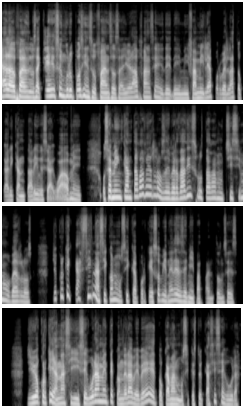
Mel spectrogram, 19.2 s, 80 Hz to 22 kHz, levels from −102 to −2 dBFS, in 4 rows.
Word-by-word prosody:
Era 210 +1 +8
la 200 -3 +10
fan, 190 -3 +7
o 170 - -1
sea, 190 - +5
que 210 +6 +3
es 225 +3 -1
un 235 - +4
grupo 215 0 +2
sin 220 -4 +1
su 170 -3 -2
fans, 160 0 +2
o 160 - 0
sea, 150 0 -6
yo 155 +2 -4
era 175 +3 -1
fans 175 -3 -4
de 175 -6 -6
de 145 0 -5
de 140 0 -4
mi 140 0 -3
familia 160 +5 -1
por 155 -6 -17
verla 145 +4 -4
tocar 145 -3 -9
y 150 - -8
cantar, 140 -3 -4
y - - -2
yo - - -5
decía: 160 -1 -4
"Guau", - - -1
me 170 -5 -4 0.4
o - - -2
sea, 240 - +6
me 235 +1 +6
encantaba 240 +5 +2
verlos, 300 -8 -3
de 205 -1 -1
verdad 200 +3 +1
disfrutaba 220 -8 -3
muchísimo 205 0 -5
verlos. 175 -2 -4 0.4
Yo 245 - -11
creo 320 +5 -9
que 380 - -3
casi 335 0 -6
nací 205 - +1
con 220 +5 -3
música, 175 -7 -5
porque 145 +4 -10
eso 160 +6 -4
viene 190 0 -4
desde 185 -6 -1
mi 140 -3 -3
papá. 125 +1 -11
Entonces, 140 +1 -10 0.6
yo 195 +5 +4
creo 205 +1 +1
que 250 - 0
ya 195 - +7
nací, 175 0 +1
seguramente, 225 +6 +4
cuando 160 -3 -1
era 195 +3 +5
bebé 190 - +1
tocaban 150 0 +2
música, 135 +1 -5
estoy 155 +3 -9
casi 150 +11 -5
segura. 145 - -6
180 Hz, 220 wpm, -23 LUFS, 155-215 Hz, 0.6 s, la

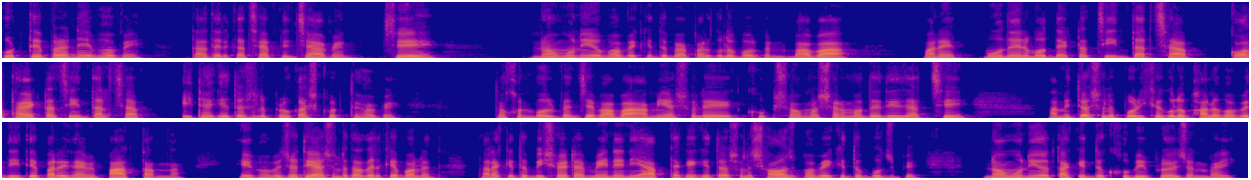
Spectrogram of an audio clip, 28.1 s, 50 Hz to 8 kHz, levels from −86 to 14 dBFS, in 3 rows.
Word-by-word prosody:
করতে 155 +2 0
পারেন 165 -1 +4
এভাবে, 155 -4 0 0.5
তাদের 115 +2 -1
কাছে 125 0 -3
আপনি 120 +1 -6
যাবেন। 105 -3 +1 0.3
যেয়ে 145 +10 +4 0.9
নমনীয় 155 +5 +2
ভাবে 150 0 +2
কিন্তু 155 -2 -4
ব্যাপার 135 +1 0
গুলো 140 -1 0
বলবেন, 120 -1 -2 0.2
বাবা 135 +4 +6 0.7
মানে 135 0 +2 0.3
মনের 145 +3 +2
মধ্যে 150 -1 +1
একটা 145 +2 -3
চিন্তার 130 -1 -2
ছাপ, 125 -2 +2 0.3
কথায় 115 +4 +3
একটা 145 +2 -1
চিন্তার 130 -1 -1
ছাপ, 125 -1 0 0.4
এটা 155 +3 -2
কিন্তু 150 -1 -1
আসলে 140 +1 -3
প্রকাশ 115 -1 0
করতে 120 +2 -5
হবে। 105 +1 -4 0.8
তখন 160 +1 -3
বলবেন 145 +1 +1
যে, 150 - +3
"বাবা 130 +1 +5
আমি 120 +1 -2
আসলে 135 +3 -3 0.3
খুব 145 - -6 0.2
সমস্যার 130 +2 -1
মধ্যে 135 0 +1
দিয়ে 140 0 +2
যাচ্ছি। 135 +6 -1 0.8
আমি 165 - -1
তো - - -2
আসলে 160 +1 0
পরীক্ষা 145 0 +2
গুলো 145 0 +5
ভালো 130 0 +5
ভাবে 140 0 +2
দিতে 130 +2 +1
পারি 145 +1 +4
নাই 130 - +3
আমি 130 - -2
পারতাম 125 -1 +3
না।" 100 - -5 0.5
এভাবে 110 +4 -1
যদি 165 +1 +3
আসলে 160 0 -1
তাদেরকে 150 +1 +2
বলেন। 135 -2 +1 0.3
তারা 135 0 +2
কিন্তু 140 +1 0
বিষয়টা 140 +2 +2
মেনে 130 +2 +2
নিয়ে 205 +3 +3
আপনাকে 165 0 -3
কিন্তু 160 -1 -2
আসলে 155 0 -4
সহজ 145 0 +5
ভাবে 145 0 +2
কিন্তু 145 -1 -1
বুঝবে। 130 -3 -2 0.6
নমনীয়তা 145 +5 +2
কিন্তু 145 -1 0
খুবই 150 +1 +1
প্রয়োজন 115 -1 +1
ভাই। 110 -1 0
135 Hz, 165 wpm, -26 LUFS, 125-150 Hz, 0.9 s, বাবা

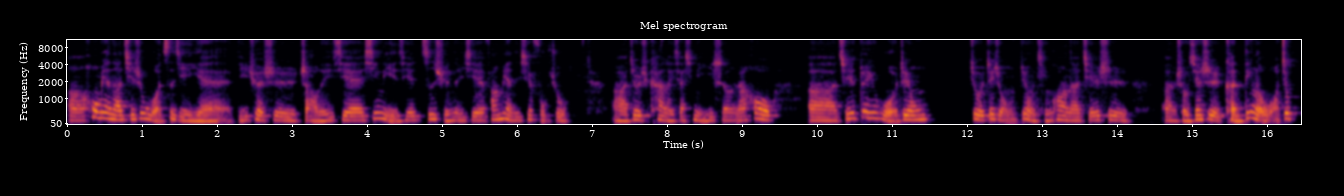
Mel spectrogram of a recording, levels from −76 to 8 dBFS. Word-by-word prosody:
呃， 155 0 -3
后 270 - +5
面 235 -3 +3
呢， 180 -3 +6
其 180 +2 0
实 225 +3 0
我 205 - +2
自 130 +9 0
己 135 -8 -2
也 120 -1 -1
的 155 - -8
确 170 +1 +3
是 155 -5 -3
找 135 - -2
了 130 - 0
一 140 - -6
些 155 +1 +1
心 225 +8 -1
理 200 - +1
一 110 - -6
些 160 +7 -4
咨 160 +5 -2
询 135 -9 0
的 150 - -6
一 140 - -7
些 150 +1 -1
方 185 +5 -2
面 205 -4 +3
的 - - -7
一 145 - -9
些 170 +6 -2
辅 180 0 -7
助。 135 -4 -5 0.6
啊， 135 -2 -1
就 130 - 0
是 175 - +3
去 170 +1 -7
看 180 -2 -3
了 140 - -2
一 - - -3
下 145 +4 -5
心 155 +4 -4
理 - - -5
医 145 +3 -5
生， 155 +1 -5
然 150 +1 -3
后， 180 0 +4 0.4
呃， 145 -2 -1
其 140 +9 +1
实 225 - +2
对 255 +4 +1
于 235 - 0
我 220 -6 +2
这 190 - +4
种 185 +1 +3 0.5
就 190 -4 +4
这 175 +4 +1
种 180 - -3
这 - - -1
种 170 -9 +1
情 135 +2 -6
况 175 0 -1
呢， 150 -1 -2
其 145 +2 -4
实 - - 0
是 165 -6 -4 0.4
呃， 145 -3 -5
首 130 0 0
先 125 +10 +3
是 185 -5 +3
肯 120 -1 +3
定 245 - +1
了 185 - +8
我， - - -1
就 220 - +5
160 Hz, 275 characters per minute, -23 LUFS, 145-185 Hz, 0.6 s, 了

